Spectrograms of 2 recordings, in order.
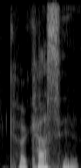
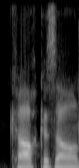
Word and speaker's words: Carcassonne: Carcassian. No, it's not Carcassian. Carcassonne. Carcassonne.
